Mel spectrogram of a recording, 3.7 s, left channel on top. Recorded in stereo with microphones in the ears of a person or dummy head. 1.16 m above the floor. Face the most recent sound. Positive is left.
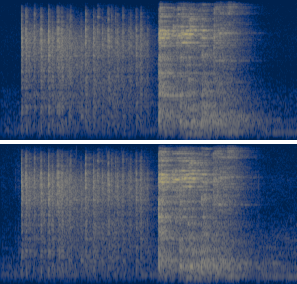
turn(degrees=-40)  # may be behind; listen again after turning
